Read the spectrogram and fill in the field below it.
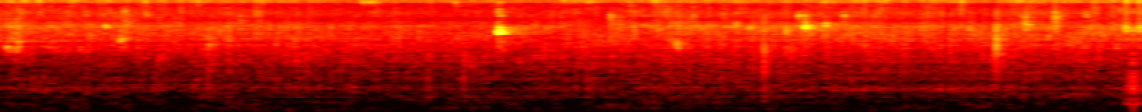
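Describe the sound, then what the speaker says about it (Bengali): Chicken fritters fry in hot oil, giving a steady, soft crackling hiss that runs throughout with a couple of brief clicks, no voices. "গরম তেলে ভেজে নেব।"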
